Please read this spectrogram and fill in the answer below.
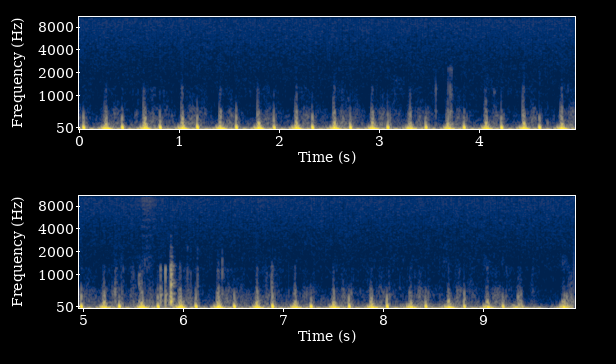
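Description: Fast, regular, deep thudding heartbeats with a low hum underneath; a rapid heartbeat.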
